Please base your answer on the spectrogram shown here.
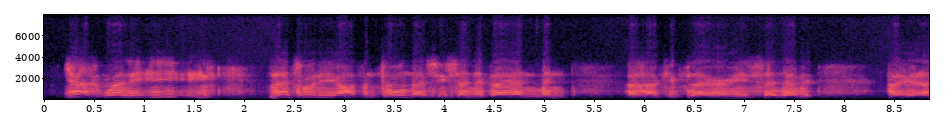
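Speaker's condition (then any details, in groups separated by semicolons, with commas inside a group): Throat cancer; survivor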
